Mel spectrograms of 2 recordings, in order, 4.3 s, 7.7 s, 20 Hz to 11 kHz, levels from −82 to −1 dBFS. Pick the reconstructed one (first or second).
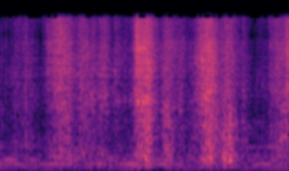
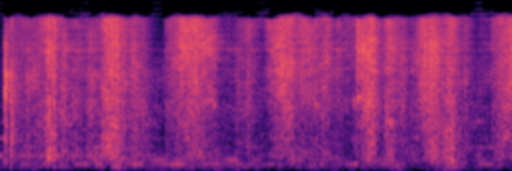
second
